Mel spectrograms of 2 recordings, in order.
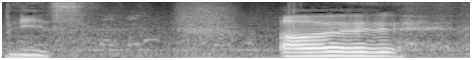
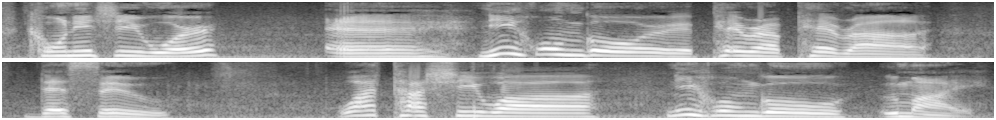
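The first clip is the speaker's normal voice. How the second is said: proud showy Japanese; 3 semitones higher, 5 dB louder, slower than usual. Pretend. Showing off her Japanese.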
